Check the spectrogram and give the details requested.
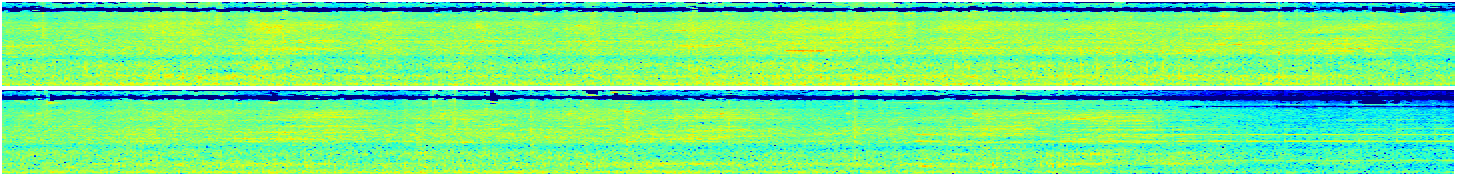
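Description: Freight train rolling past: a steady heavy rumble with the clatter of wheels over the rail. Near the end the rumble fades and a steady chord of several tones, like a distant train horn, sounds.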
